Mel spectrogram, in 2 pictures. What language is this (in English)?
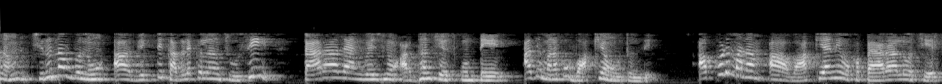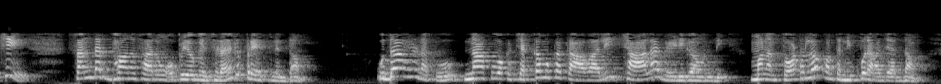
Telugu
